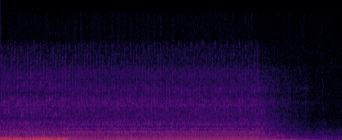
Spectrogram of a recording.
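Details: Hyundai Getz petrol engine idling steadily and evenly after tensioning the alternator belt, tested with headlights high beam, heater fan max, A/C, seat and mirror heating and audio on: no belt squeal or whistle.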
